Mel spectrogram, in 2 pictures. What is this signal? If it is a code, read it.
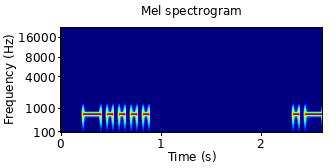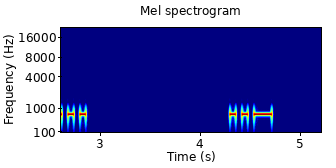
Morse code, heard as a keyed tone, about 20 wpm, spaced as for 5 wpm, 700 Hz. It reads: 6LU
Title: USA Call Signs - 5 Characters - 8x Character Spacing - 20wpm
